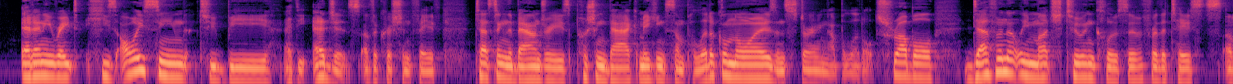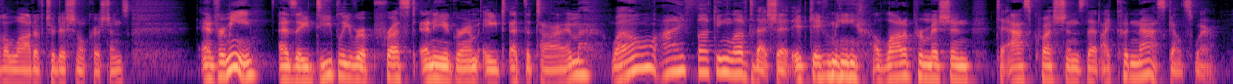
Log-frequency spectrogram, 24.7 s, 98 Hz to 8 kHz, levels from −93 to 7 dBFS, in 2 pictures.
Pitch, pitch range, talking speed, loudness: 130 Hz, 115-145 Hz, 185 wpm, -19 LUFS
